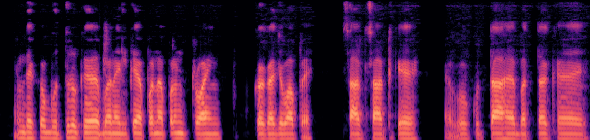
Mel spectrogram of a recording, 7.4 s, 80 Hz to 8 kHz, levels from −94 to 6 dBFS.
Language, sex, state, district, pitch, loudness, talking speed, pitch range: Magahi, male, Bihar, Gaya, 110 Hz, -18 LUFS, 120 wpm, 110-115 Hz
